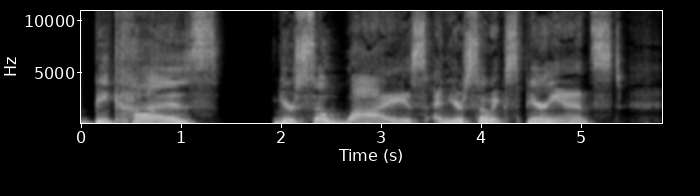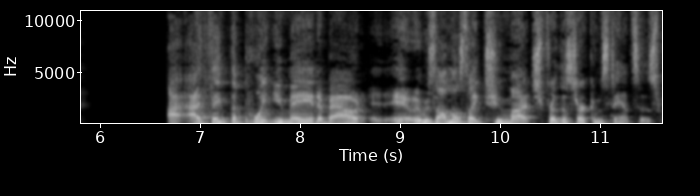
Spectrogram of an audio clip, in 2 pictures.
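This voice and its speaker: Male podcast host, gravelly and husky, lively conversational delivery. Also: fairly high pitch. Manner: animated, warm affirmations and laughs. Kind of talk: casual interview chat.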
